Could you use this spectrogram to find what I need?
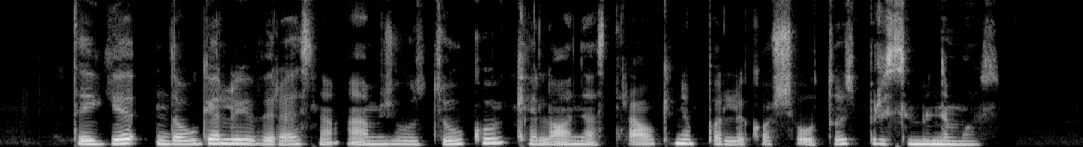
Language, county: Lithuanian, Vilnius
